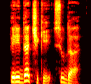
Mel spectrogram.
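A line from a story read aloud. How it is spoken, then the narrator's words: Peaceable demand. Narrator (Russian): миролюбивым тоном потребовал Квай-Гон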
